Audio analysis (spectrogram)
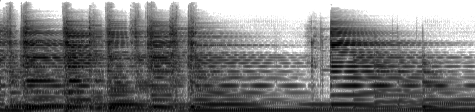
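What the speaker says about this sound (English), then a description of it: "And then let's add on some reverb and chorus." Electric guitar chords and single notes ring out with lush reverb and a shimmering chorus effect, played alone and fairly loud.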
